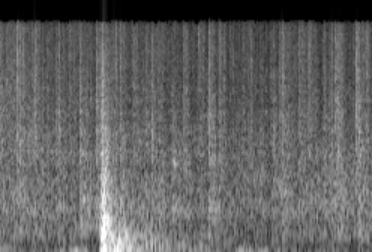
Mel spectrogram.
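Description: Cement bags being unloaded from a delivery truck: one heavy thud about a second and a half in, among rustling and light clicks.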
